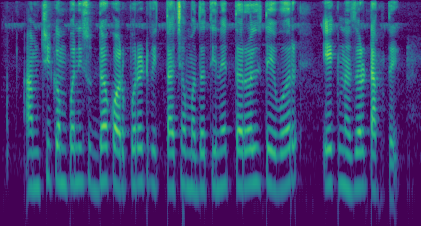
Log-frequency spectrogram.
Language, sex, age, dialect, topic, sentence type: Marathi, female, 56-60, Standard Marathi, banking, statement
